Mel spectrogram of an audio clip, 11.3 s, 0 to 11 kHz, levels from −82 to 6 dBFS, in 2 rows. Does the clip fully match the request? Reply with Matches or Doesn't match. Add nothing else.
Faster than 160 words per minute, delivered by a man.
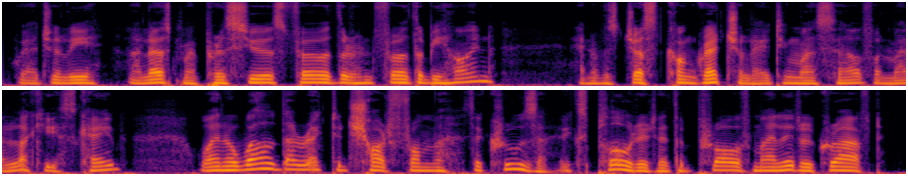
Matches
